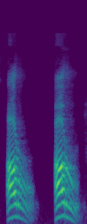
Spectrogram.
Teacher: এই রটা উচ্চারণ করার সময় আমাদের এই যে জিভের আগা আছে, এর আগার উল্টো পিঠ মানে এই নিচের দিকটা, তাহলে নিচের দিকটা উপরে উঠবে কি, আমাদের জিভটা এই শুয়ে আছে, নিচের দিকটা উপরে যাবে কি, জিভটা ঘোরাতে হবে, জিভটা ঘুরিয়ে গোল করতে হবে, করলে ওপরে তালুতে লাগলেই উচ্চারণ হয়ে যাবে র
